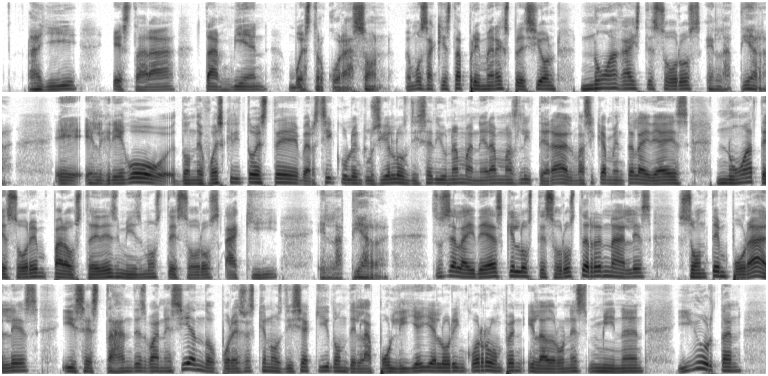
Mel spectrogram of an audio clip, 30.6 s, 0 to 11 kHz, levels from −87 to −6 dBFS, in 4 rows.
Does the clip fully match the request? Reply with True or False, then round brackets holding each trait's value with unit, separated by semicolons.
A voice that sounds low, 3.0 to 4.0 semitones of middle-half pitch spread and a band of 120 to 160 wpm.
True (125 Hz; 3.6 semitones; 155 wpm)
